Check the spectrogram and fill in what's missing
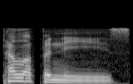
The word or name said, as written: Peloponnese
